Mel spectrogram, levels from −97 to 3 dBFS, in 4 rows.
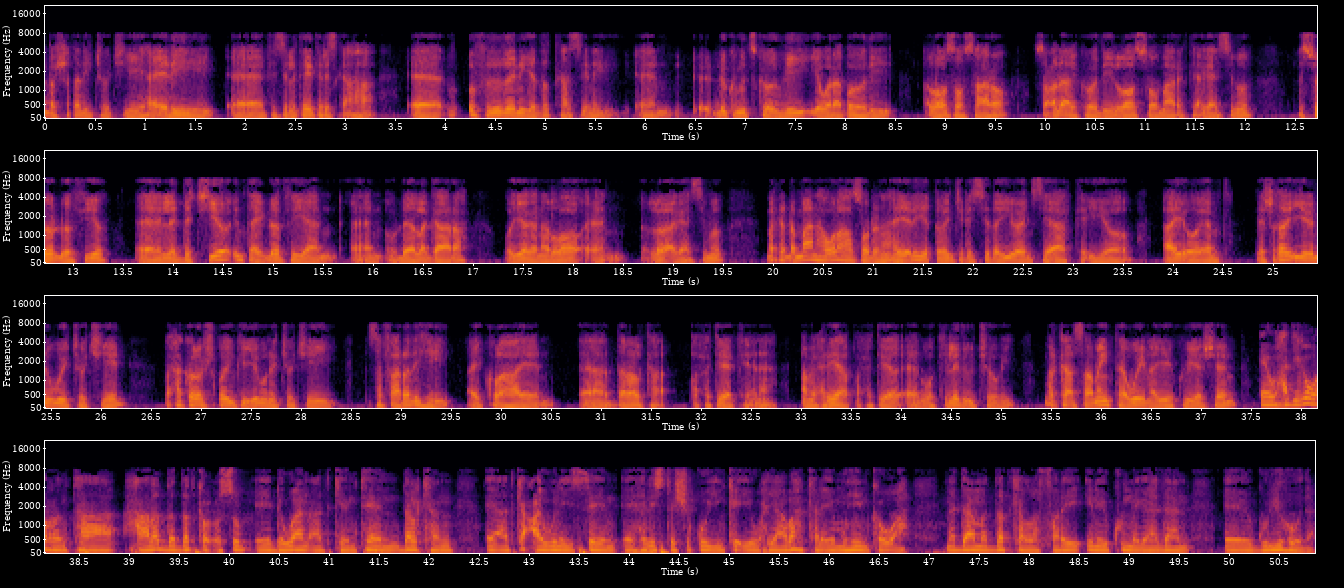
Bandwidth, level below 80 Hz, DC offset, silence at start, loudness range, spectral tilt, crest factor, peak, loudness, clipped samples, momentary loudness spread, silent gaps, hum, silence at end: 8 kHz; -50 dBFS; under 0.1%; 0 s; 3 LU; -5.5 dB/octave; 18 dB; -10 dBFS; -30 LUFS; under 0.1%; 8 LU; none; none; 0 s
